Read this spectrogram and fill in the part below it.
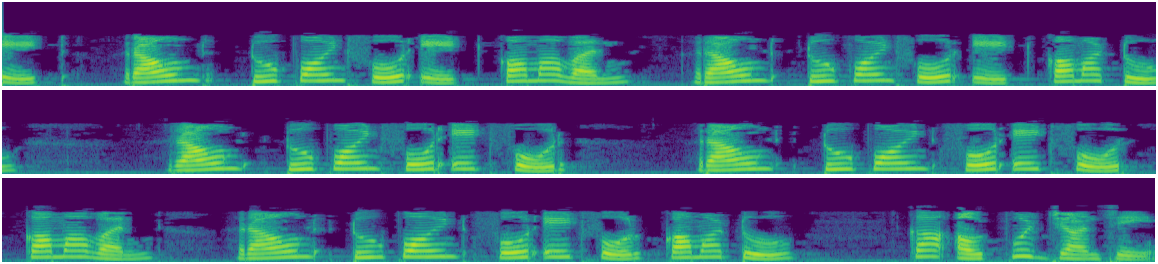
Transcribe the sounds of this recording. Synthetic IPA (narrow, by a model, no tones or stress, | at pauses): eʈ | ɾauɳɖʈupɔiɳʈfoɾeʈ̚kɔmaʋən | ɾauɳɖʈupɔiɳʈfoɾeʈ̚kɔmaʈu | ɾauɳɖʈupɔiɳʈfoɾeʈfoɾ | ɾauɳɖʈupɔiɳʈfoɾeʈfoɾ | kɔmaʋən | ɾauɳɖʈupɔiɳʈfoɾeʈfoɾkɔmaʈu | kãʔawʈ̚puʈ̚d͡ʑãnt͡ɕe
